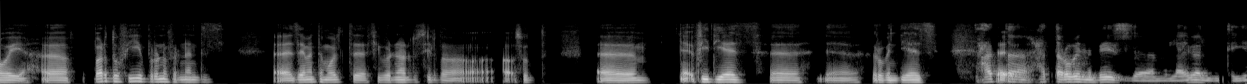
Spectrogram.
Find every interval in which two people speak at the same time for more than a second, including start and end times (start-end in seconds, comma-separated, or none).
none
